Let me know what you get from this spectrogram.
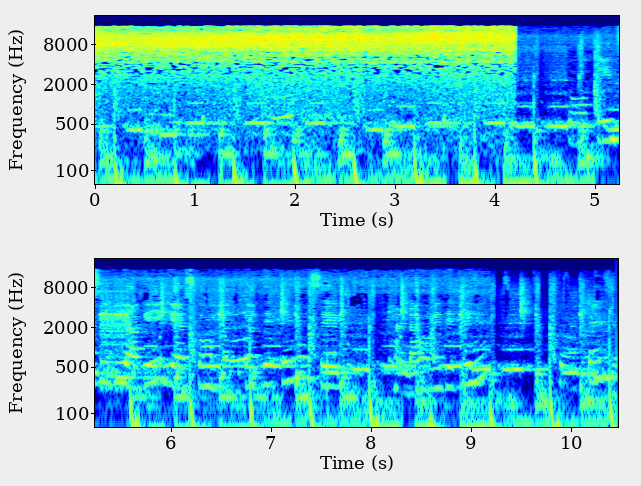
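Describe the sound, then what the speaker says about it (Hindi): Pressure cooker releasing steam while cooking pav bhaji vegetables, a loud, steady hissing that runs for about four seconds and then stops, followed by music. "इसे हम सीटी आने के लिए छोड़ देते हैं तीन सीटी आने देंगे"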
